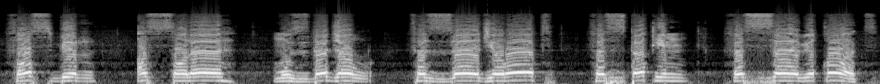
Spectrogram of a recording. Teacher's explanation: فالصاد أقواها في الصفير لاستعلائه، والزاي ثانيها لجهره، والسين ثالثها لهمسه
